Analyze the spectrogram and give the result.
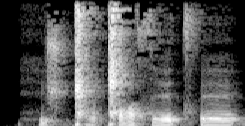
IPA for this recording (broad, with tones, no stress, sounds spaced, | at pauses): h ɪ˨ ʃ ɡ͡ǁ ɔ˦ ǁ ɑ˨ s ɛ˦ t͡sʼ ɛ˦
